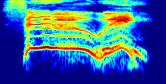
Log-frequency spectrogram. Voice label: Female Quilboar Attack

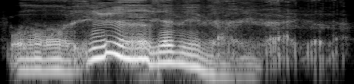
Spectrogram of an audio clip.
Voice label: Thinking

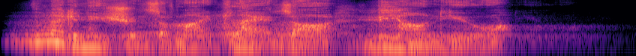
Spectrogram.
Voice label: Demon Greetings

